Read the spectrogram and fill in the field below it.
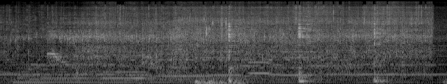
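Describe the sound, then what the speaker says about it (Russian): Steady sizzling of meat frying in hot oil for lagman, with a few soft clinks and stirring bumps over the continuous crackle. "Масло разогрелось, можно начинать жарить мясо."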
